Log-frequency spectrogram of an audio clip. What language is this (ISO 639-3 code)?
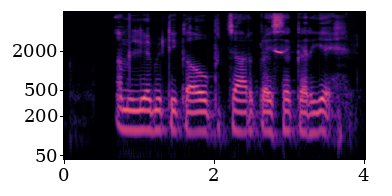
mag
